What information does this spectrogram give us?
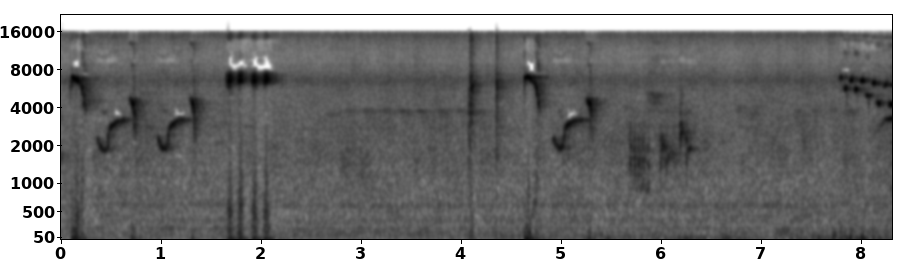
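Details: Tame kept sulingan gunung songbird known for many song variations sings short hooked, upslurred whistles in quick bursts, with high thin twitters and occasional clicks between phrases.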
